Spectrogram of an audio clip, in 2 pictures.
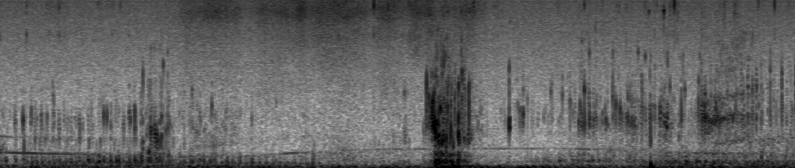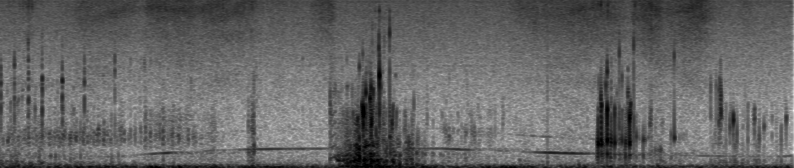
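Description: Low gurgling and rumbling from the belly with a few louder bursts, typical stomach growling after a meal.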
